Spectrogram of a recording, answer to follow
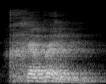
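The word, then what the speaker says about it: Hebel: Jebel. Como si lo pronunciaran con H-E-B corta E-L.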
